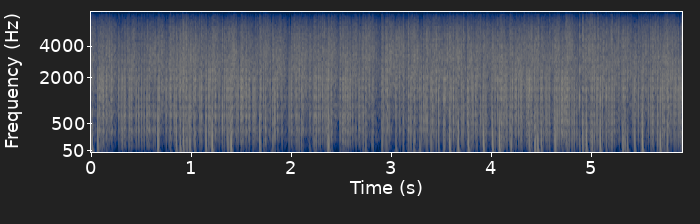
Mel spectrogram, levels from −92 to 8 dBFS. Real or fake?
real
